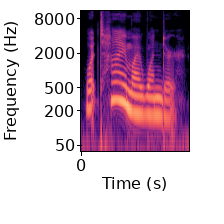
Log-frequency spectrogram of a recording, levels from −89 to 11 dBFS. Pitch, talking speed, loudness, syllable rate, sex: 210 Hz, 175 wpm, -14 LUFS, 4.1 syllables/s, female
